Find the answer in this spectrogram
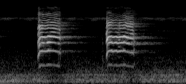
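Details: Blue jays feeding in a yard: two harsh, nasal, buzzy calls, each about a quarter second long and rich in overtones, given roughly 0.7 seconds apart over a faint low background hum.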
